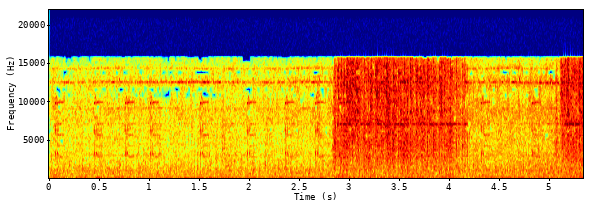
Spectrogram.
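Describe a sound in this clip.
A flying machine's rotors whir and hum steadily nearby.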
